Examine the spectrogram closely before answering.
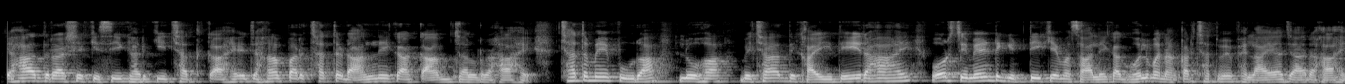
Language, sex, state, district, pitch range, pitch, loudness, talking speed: Hindi, male, Maharashtra, Solapur, 120-145 Hz, 135 Hz, -18 LUFS, 185 wpm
